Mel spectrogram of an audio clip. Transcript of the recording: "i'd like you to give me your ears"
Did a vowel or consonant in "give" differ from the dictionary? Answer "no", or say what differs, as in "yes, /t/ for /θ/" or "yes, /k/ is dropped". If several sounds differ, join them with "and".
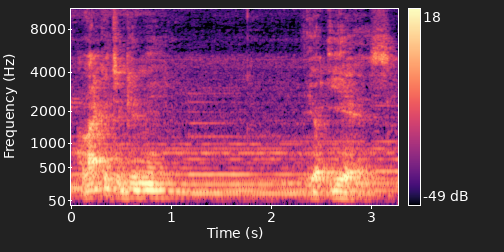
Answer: no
